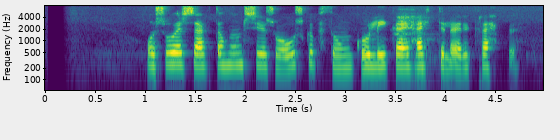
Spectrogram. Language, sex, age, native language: Icelandic, female, 30-39, Icelandic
